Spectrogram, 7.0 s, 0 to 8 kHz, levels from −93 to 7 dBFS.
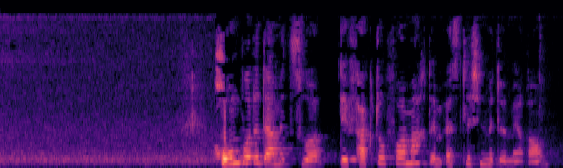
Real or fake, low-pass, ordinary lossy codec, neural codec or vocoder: real; 7.2 kHz; MP3, 32 kbps; none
